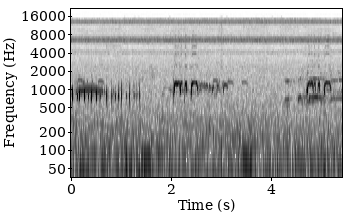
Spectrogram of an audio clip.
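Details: Local zebra dove song used as a lure call: a fast stuttering run of soft, low cooing notes, then a pause and a few hooked coos that rise and fall, repeated again near the end; a steady high hum runs throughout.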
